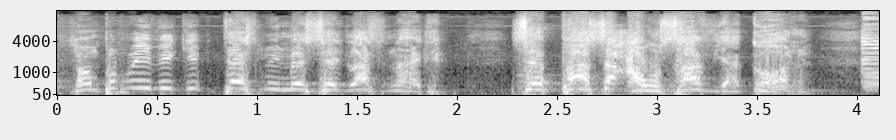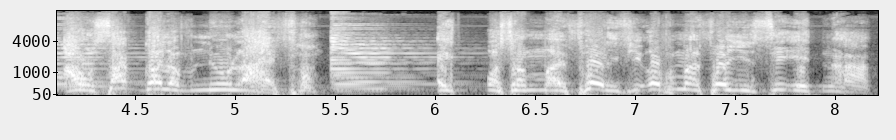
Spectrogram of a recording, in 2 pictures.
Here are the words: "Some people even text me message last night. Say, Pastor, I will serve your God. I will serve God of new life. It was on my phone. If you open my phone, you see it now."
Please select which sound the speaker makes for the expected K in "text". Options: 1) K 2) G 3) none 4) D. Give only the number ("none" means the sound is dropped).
3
